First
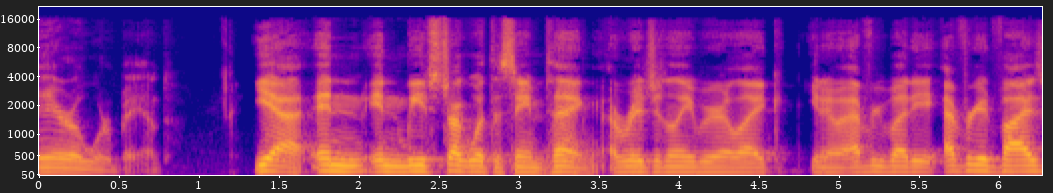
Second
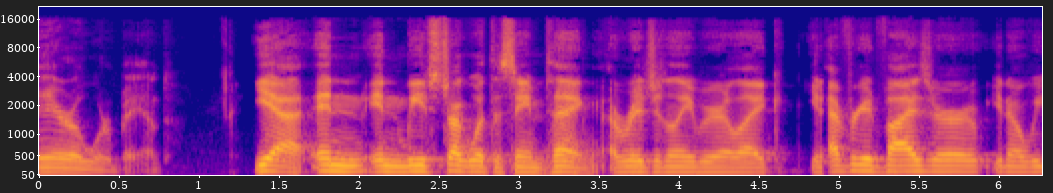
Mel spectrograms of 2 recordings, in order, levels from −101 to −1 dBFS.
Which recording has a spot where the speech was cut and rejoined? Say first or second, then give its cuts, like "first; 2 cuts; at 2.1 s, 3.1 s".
second; 1 cut; at 4.9 s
